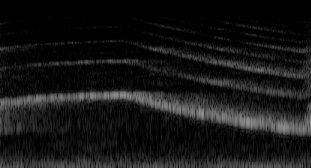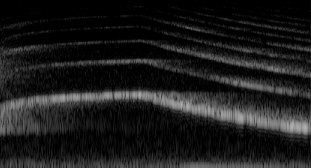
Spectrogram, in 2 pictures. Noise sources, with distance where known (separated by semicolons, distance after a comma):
siren, near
